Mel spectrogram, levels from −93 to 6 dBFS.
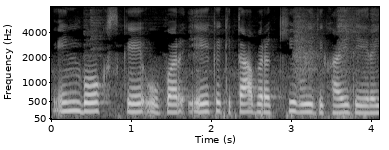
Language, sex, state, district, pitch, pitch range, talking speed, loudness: Hindi, female, Uttar Pradesh, Shamli, 215 Hz, 205-230 Hz, 160 wpm, -16 LUFS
